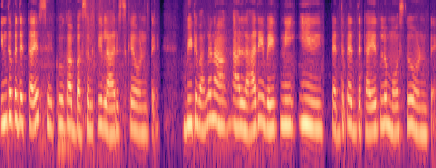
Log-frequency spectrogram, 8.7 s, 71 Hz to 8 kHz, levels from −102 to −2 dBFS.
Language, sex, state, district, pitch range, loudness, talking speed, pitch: Telugu, female, Andhra Pradesh, Visakhapatnam, 215-245 Hz, -17 LUFS, 150 wpm, 230 Hz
